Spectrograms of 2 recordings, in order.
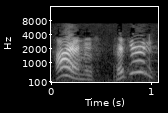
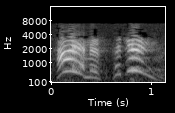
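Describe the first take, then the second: First: Said in the usual way. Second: Put-on high, loud little-boy greeting; put-on child's voice; high kid voice. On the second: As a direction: pitch it up like a small boy. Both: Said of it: "Oh, high voice".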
